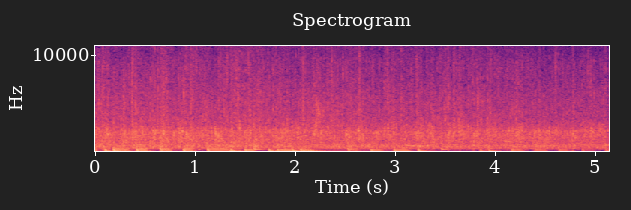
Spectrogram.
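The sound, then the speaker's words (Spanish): Emotional applause rises from an assembly audience after a theatre company's performance at a municipal campsite in Capilla del Monte, a dense, continuous clapping texture that stays loud and steady throughout. “Los asambleístas de todo el Valle de Punilla, que se han reunido en Capilla del Monte, aplauden emocionados.”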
